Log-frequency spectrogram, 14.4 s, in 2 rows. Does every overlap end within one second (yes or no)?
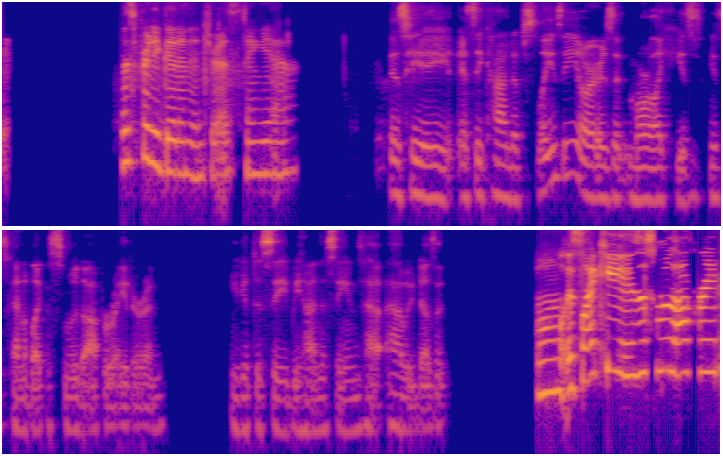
yes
